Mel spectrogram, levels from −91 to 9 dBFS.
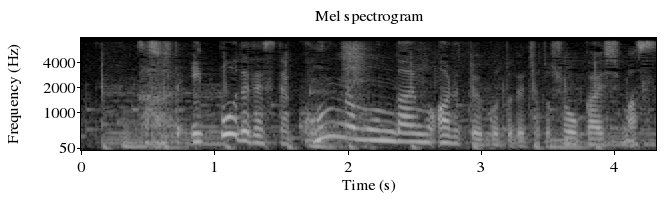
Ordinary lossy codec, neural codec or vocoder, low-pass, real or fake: none; none; 7.2 kHz; real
